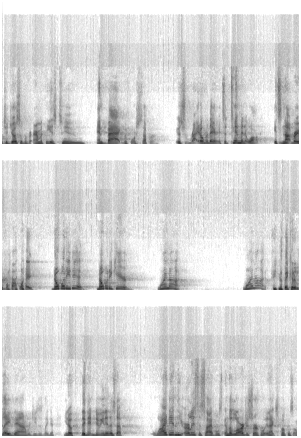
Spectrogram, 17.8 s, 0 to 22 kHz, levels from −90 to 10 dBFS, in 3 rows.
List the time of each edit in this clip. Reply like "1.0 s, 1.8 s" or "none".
11.3 s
